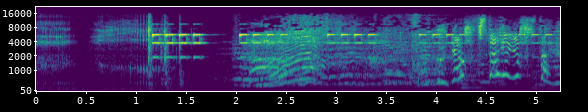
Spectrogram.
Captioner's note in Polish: dzwonienie budzika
